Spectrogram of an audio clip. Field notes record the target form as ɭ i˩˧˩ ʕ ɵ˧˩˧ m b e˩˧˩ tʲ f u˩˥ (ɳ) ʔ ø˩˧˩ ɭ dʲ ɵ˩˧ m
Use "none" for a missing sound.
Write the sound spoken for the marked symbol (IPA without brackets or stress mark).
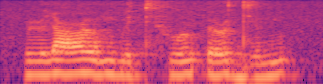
ɳ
